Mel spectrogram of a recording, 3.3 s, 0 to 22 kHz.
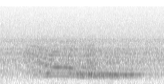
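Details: Red deer stag roaring during the 2018 rut, still calling late in the season: a faint, drawn-out harmonic bellow that rises and then slowly falls over about three seconds, heard at a distance over steady background hiss.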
